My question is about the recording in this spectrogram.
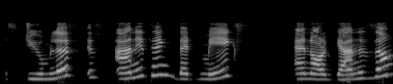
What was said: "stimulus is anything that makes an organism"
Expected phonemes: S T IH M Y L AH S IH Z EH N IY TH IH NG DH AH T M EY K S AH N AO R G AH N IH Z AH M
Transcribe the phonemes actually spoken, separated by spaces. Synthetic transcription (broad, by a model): S T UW M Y L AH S IH Z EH N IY T IH NG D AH T M EY K S AH N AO R G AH N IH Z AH M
